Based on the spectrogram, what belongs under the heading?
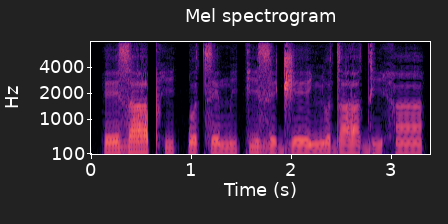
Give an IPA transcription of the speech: e˨˦ z aː˦ pʰ i˨ k͡p ʊ˦ t͡s e˨ m i˨ k i˦ z ɪ˨ d͡ʒ eː˨ ɲ ʊ˦ d aː˨ d i˨ h ã˦

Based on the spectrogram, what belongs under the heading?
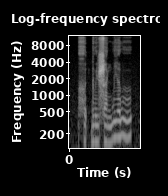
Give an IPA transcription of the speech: x o˨˩ t̚ ɓ u˨˩ j ʂ a˨˩˦ ŋ w i˧˥ ə̯ w u˧˥

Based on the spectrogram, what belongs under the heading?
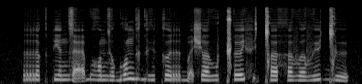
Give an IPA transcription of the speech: r œ k pʲ œ n z æ̰ bʱ ɔ n z ø ɡʷ œ ŋ ɡ ʉ ɡʱ y k ɵ r b æ̰ ʃ œ v u ǁ ø fʲ o̰ ǀ œ h œ v ɵ ə̯ v y ɡ͡ǀ ʉ

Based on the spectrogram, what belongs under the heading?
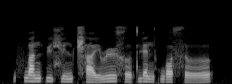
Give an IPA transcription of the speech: f w a˥ n p y˥˩ ɕ y˧˥ n ʈ͡ʂʰ a˨˩ ɪ̯ ɻ ɻ̩˥ x ɤ˨˩ t̪ ɥ ɛ˥˩ n k w ɔ˧˥ s ɤ˨˩˦

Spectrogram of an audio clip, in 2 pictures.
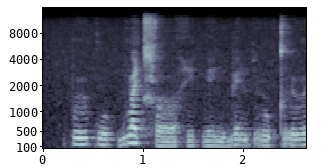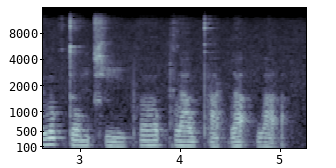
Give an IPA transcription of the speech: p ɯː˦˥ k w u˨˩ k̚ b u˥˩ a̯ t͡ɕʰ ɤː˩˦ h i˨˩ t̚ l i˨˩ n b e˧ n p r u˨˩ ʔ t r ɯː˦˥ l o˥˩ k̚ t o˧ m t͡ɕʰ iː˨˩ pʰ ɤː˦˥ p̚ k l a˧ w pʰ a˨˩ k̚ l a˦˥ ʔ k w a˨˩ ʔ

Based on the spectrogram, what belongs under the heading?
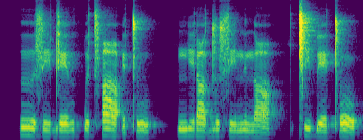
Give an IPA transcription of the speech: ɯː s iː d eː ð ɯ k͡p ɯ t͡sʼ ɑː ʔ e tʼ u | ŋ iː ɾ ɑ d u s iː n e n ɑː | ǀ i ɓ eː tʼ o

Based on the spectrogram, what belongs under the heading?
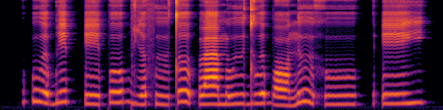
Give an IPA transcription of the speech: ʔ u˧˩ ə̯ b eː˧ p̚ ʔ eː˩ p oː˧˥ b i˩˧ ə̯ f ɯː˩ t̪ ɤː˥˨ p̚ ʋ aː˧ m ʋ ɯː˧ d u˧˥ ə̯ b ɔː˩ n ɯː˥˨ h uː˧ | ʔ eː˧˥ j

